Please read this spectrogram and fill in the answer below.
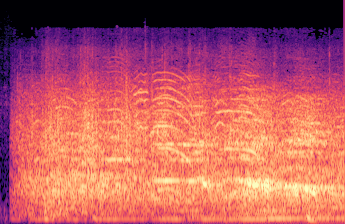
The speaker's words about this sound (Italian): Partiamo dal finale, cori, fumogeni e applausi dalla curva per una sera sistemata in tribuna, incitano prima squadra maschile e femminile.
